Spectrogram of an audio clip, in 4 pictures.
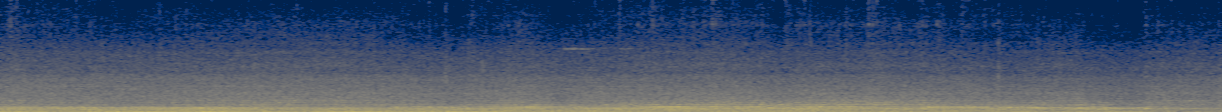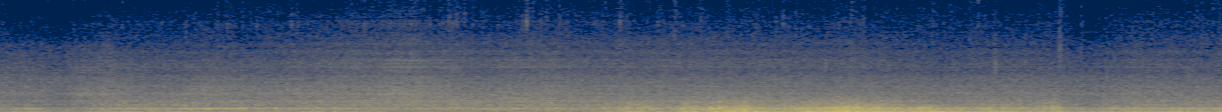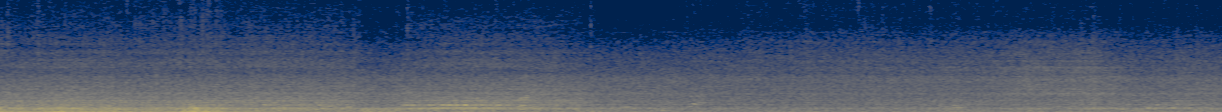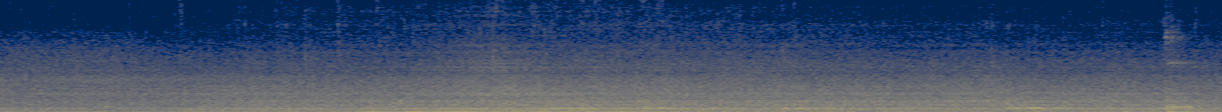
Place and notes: while windows are open, Maribor, Slovenia - piš vetra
